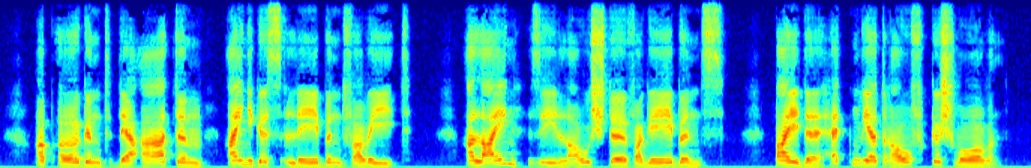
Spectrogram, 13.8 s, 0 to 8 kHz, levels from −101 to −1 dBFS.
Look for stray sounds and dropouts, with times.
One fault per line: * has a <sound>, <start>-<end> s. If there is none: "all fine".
all fine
